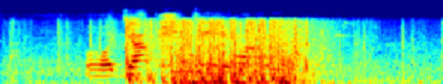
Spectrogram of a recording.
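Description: A submachine gun fires a rapid, loud burst.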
